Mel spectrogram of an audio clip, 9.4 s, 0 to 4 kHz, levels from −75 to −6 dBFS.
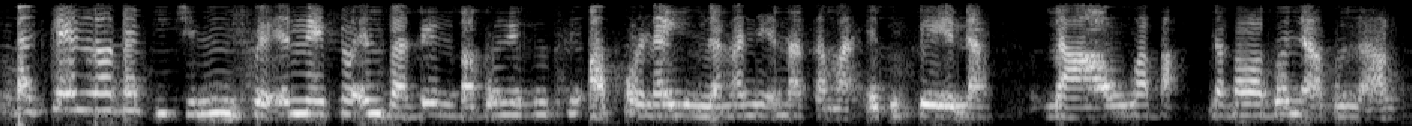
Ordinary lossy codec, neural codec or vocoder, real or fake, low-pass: none; codec, 44.1 kHz, 1.7 kbps, Pupu-Codec; fake; 3.6 kHz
